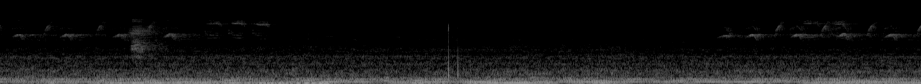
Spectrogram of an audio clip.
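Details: A young Japanese tit on 2 August 2024 gives rapid bursts of thin, high chirps, clustered early and late in the clip, over a steady low rumble of traffic.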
